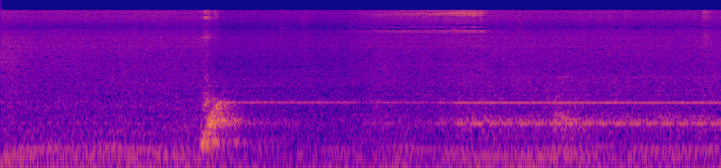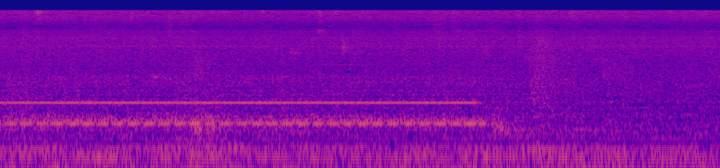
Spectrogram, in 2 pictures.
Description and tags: A belt driven gearbox running for a few seconds. Some background noise.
